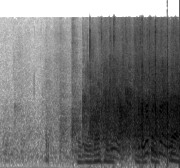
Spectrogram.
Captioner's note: applause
